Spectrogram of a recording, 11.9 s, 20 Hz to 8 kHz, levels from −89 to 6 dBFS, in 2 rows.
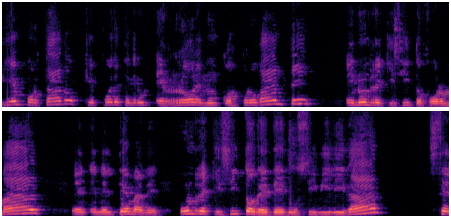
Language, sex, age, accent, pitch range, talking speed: Spanish, male, 50-69, Mexican, 185-245 Hz, 120 wpm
